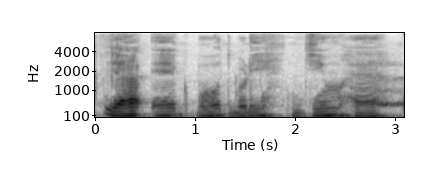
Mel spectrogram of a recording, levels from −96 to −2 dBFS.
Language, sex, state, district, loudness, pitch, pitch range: Hindi, male, Uttar Pradesh, Saharanpur, -19 LUFS, 120 Hz, 110-125 Hz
